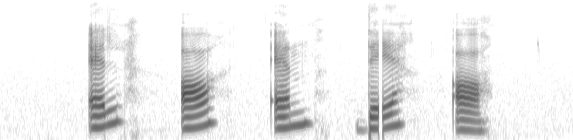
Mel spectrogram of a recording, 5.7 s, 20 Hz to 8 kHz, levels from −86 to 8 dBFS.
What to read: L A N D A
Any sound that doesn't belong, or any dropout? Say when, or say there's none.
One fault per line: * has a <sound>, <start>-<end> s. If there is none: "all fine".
* has a dropout, 3.8-3.8 s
